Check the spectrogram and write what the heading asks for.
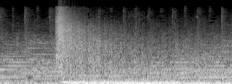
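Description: Trailer music with a cinematic boom hit: a sudden loud impact about half a second in, followed by a deep rumble that lasts about a second, over the ongoing score.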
